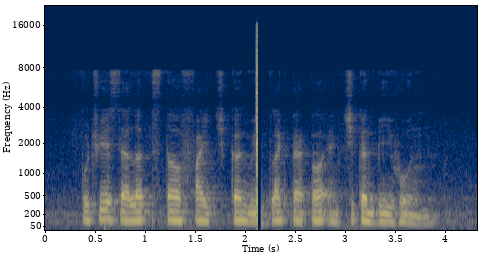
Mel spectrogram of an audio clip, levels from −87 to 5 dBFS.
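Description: At 2.10 to 2.17 s there's a wireless microphone squelch dropout: the radio link fades, a quick burst of hiss comes up, then the receiver's squelch mutes the output for about 44 ms, leaving a short hole before the speech comes back.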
